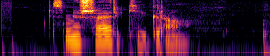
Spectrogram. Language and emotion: Russian, neutral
